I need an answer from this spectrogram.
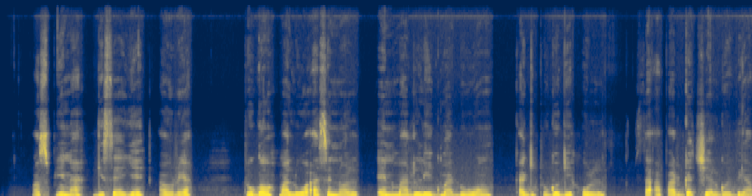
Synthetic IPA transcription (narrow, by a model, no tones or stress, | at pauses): ɔspinaɡisɛje | awɾja | tuɡomalwɔʔasɛnɔl | ɛnmarliɡmadwoŋ | kaɡituɡoɡihʊl | saʔaparɡat͡ʃɪɛlɡɔd̪ɪam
